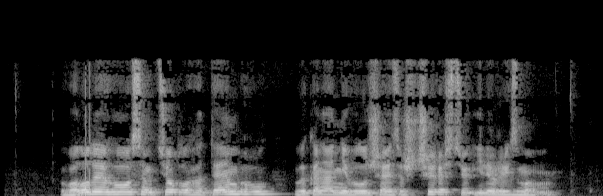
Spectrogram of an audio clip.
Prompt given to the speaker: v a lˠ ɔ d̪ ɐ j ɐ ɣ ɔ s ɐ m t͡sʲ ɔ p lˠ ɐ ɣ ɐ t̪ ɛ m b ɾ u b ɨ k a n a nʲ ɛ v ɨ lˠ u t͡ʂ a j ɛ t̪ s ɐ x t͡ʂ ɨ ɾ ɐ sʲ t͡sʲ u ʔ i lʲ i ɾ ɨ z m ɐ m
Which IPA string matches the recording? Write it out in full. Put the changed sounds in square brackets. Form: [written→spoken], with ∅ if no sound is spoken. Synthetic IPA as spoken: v a lˠ ɔ d̪ ɐ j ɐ ɣ ɔ s ɐ m t͡sʲ ɔ p lˠ ɐ ɣ ɐ t̪ ɛ m b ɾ u [b→v] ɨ k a n a [nʲ→nʲː] ɛ v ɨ lˠ u t͡ʂ a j ɛ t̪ s ɐ [x→ʂ] t͡ʂ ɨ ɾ ɐ sʲ t͡sʲ u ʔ i lʲ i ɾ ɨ z m ɐ m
